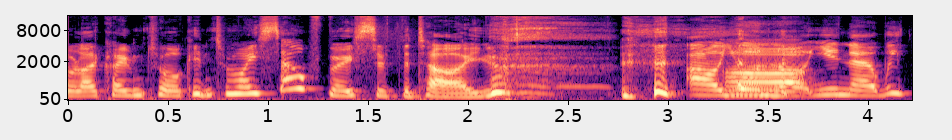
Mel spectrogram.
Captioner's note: laughs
